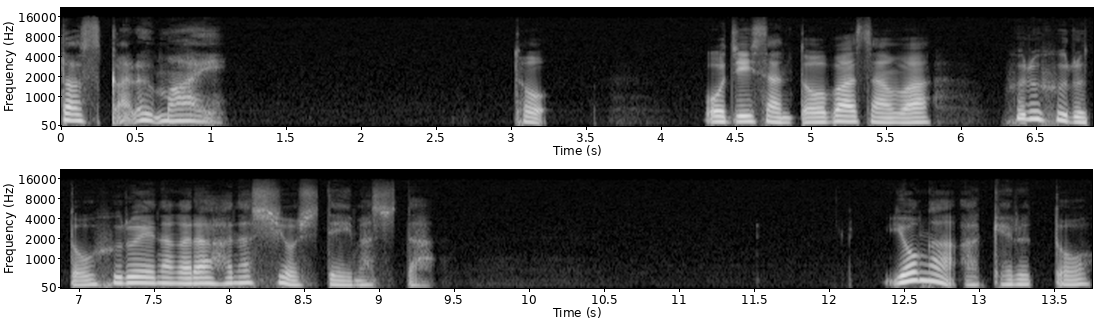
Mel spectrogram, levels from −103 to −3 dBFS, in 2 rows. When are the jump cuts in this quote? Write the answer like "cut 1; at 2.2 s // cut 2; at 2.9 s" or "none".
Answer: none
